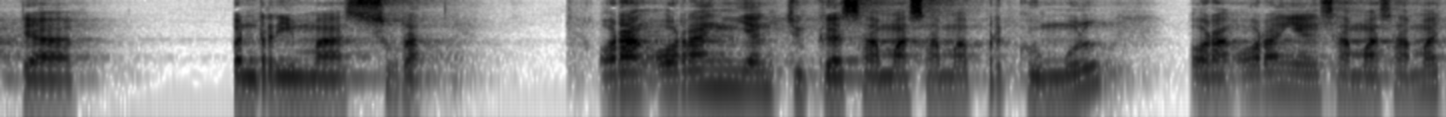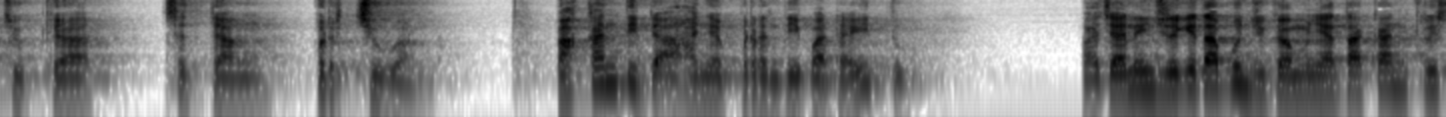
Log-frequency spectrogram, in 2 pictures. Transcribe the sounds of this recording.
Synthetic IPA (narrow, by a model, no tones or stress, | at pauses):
ad̥a | pənəɾimasuɾat̪̚ | ʔoɾaŋoɾaŋjaŋd͡ʒuɡasamasamab̥ərɡ̥umʊl | ʔoɾaŋoɾaŋjaŋsamasamad͡ʒuɡ̥a | səd̥aŋb̥ərd͡ʒuaŋ | b̥ahkant̪idaʔɦaɲabərɦənt̪ipadait̪u | b̥at͡ʃaːniɲd͡ʒɪlkit̪apʊnd͡ʒuɡaməɲat̪akankɾis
